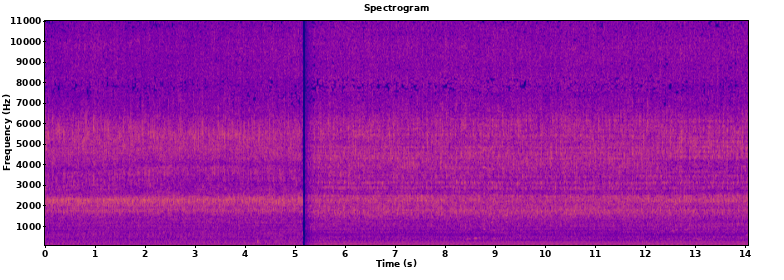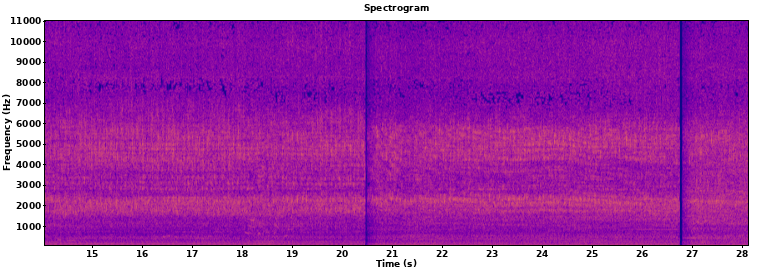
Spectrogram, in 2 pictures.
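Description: Tractor-driven rice sheller machine running steadily as paddy is milled: a steady engine hum under a hiss of grain streaming through the machine. The sound drops out briefly three times, at about 5, 20 and 27 seconds in.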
